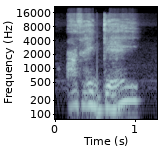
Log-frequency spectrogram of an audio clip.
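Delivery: put-on whisper. Retelling how someone leaned in and whispered a question: imitating a whisper. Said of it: "leans in and whispers to me".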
